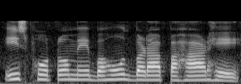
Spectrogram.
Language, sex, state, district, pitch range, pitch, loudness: Hindi, female, West Bengal, Alipurduar, 200-225 Hz, 215 Hz, -14 LUFS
